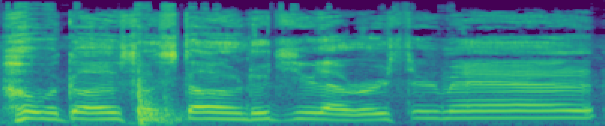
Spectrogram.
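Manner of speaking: loud, drawn-out stoned amazement; amazed stoned outburst. Real, not acted. Stoned man marvelling at a rooster crow, loud and amazed. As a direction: blurt it out loudly, stretching the end.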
